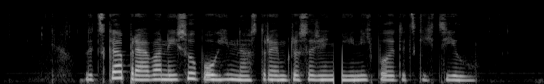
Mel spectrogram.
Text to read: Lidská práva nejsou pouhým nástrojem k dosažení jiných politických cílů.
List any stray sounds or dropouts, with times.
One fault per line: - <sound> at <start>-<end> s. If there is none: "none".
- dropout at 3.3-3.4 s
